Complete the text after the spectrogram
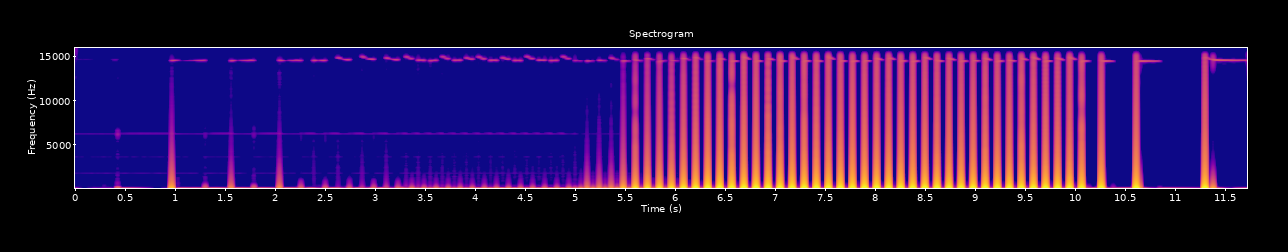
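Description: A synthesizer hums, rising into a fast buzzing pulse.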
